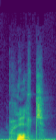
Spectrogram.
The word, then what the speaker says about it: Plath: Sylvia Plath's name is German, and I think her father would have pronounced it plot before he emigrated and changed it to the Plath that it became in the States.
